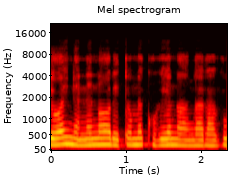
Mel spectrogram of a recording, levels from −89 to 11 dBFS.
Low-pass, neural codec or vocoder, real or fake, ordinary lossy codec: 14.4 kHz; codec, 44.1 kHz, 2.6 kbps, SNAC; fake; none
